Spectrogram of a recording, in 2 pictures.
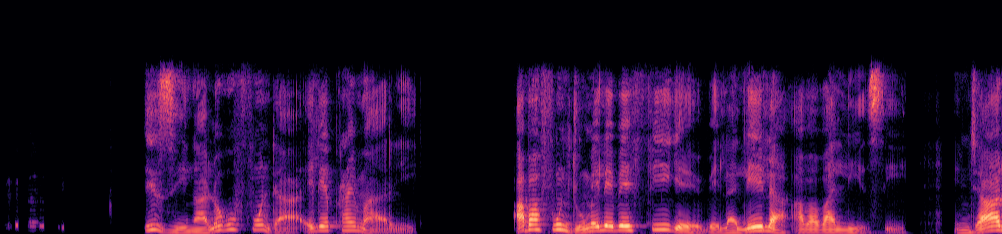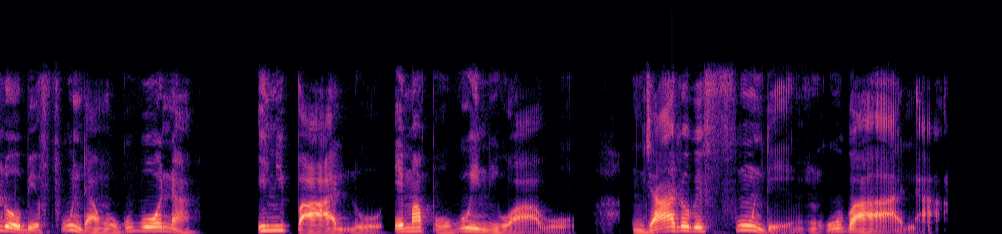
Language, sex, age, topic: North Ndebele, male, 18-24, education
